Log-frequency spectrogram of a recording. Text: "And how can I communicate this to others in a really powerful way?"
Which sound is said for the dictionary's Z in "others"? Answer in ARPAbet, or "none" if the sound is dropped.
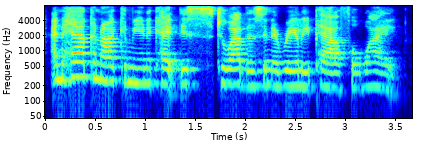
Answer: Z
